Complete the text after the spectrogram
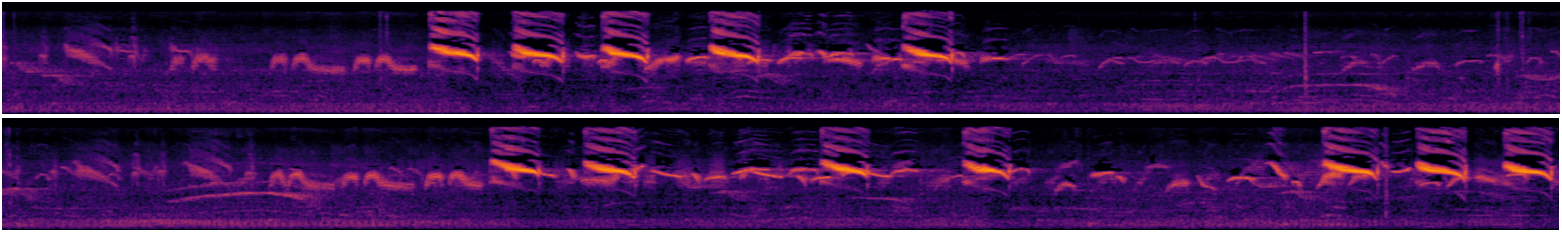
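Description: A songbird sings loud, rapid whistling phrases close by.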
